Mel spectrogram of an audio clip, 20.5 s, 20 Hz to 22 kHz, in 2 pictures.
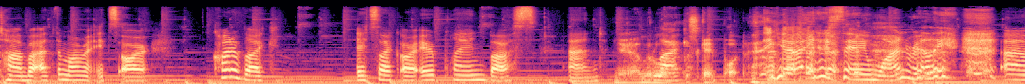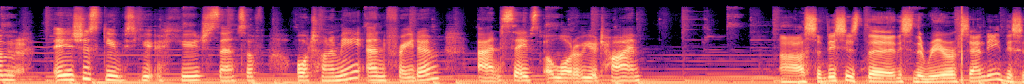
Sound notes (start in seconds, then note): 7.4 laughs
